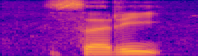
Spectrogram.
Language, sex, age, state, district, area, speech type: Tamil, male, 18-30, Tamil Nadu, Tenkasi, rural, read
